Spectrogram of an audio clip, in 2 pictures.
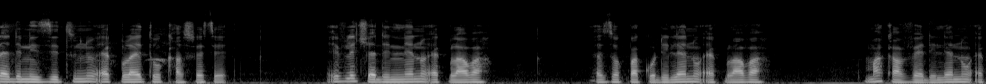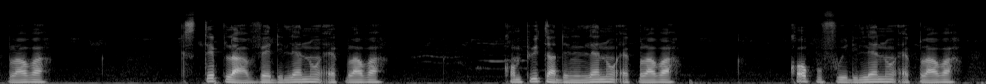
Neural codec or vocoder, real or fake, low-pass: none; real; 14.4 kHz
